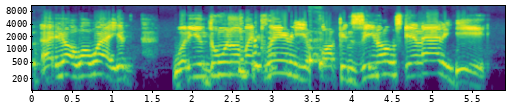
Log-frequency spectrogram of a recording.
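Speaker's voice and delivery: very high-pitched put-on New York accent. Speakers imagine them as New Yorkers instead of Texans, New York accent. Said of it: "We're New Yorkers. That would be good too".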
